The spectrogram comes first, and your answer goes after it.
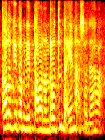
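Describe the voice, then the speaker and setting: A woman's voice: on the high side, very fast. Emphatic woman pastor in a reverberant hall. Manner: emphatic, addresses listeners directly, sometimes shouting. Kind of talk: sermon to a congregation.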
